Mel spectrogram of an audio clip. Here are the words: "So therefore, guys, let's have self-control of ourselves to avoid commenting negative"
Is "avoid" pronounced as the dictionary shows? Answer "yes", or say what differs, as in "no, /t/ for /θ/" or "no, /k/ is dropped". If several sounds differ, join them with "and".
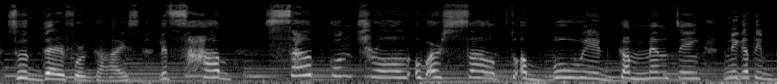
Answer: no, /w/ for /v/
